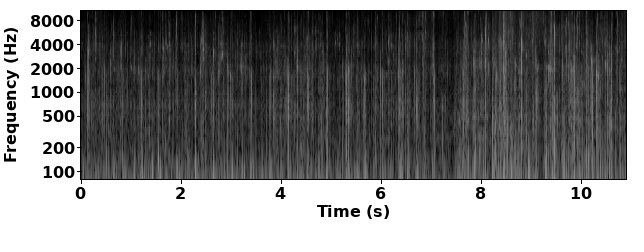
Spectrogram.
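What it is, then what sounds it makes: Fabric ice bag with water. A fabric ice bag with water inside is swung, shaken and squeezed by hand, producing a dense, irregular stream of quick crinkly crackles and soft sloshing. The sound stays busy and bright throughout and grows louder and sharper in the last few seconds.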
